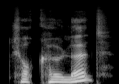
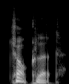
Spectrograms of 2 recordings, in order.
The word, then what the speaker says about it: chocolate: And a lot of people might be tempted to pronounce this chocolate, but it's not. It's just chocolate.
